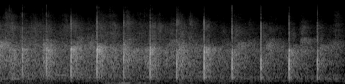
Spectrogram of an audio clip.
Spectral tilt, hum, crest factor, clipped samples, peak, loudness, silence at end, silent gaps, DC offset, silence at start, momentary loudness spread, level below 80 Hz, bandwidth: -0.5 dB/octave; none; 24 dB; under 0.1%; -8 dBFS; -29 LUFS; 0 s; none; under 0.1%; 0 s; 7 LU; -62 dBFS; 17.5 kHz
